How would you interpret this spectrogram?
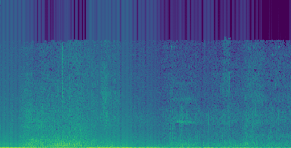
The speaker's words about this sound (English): When you start hearing those big breaths like that, that means the bear's coming out of the anesthetic plane. So these nice, big, deep breaths, those are really good.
